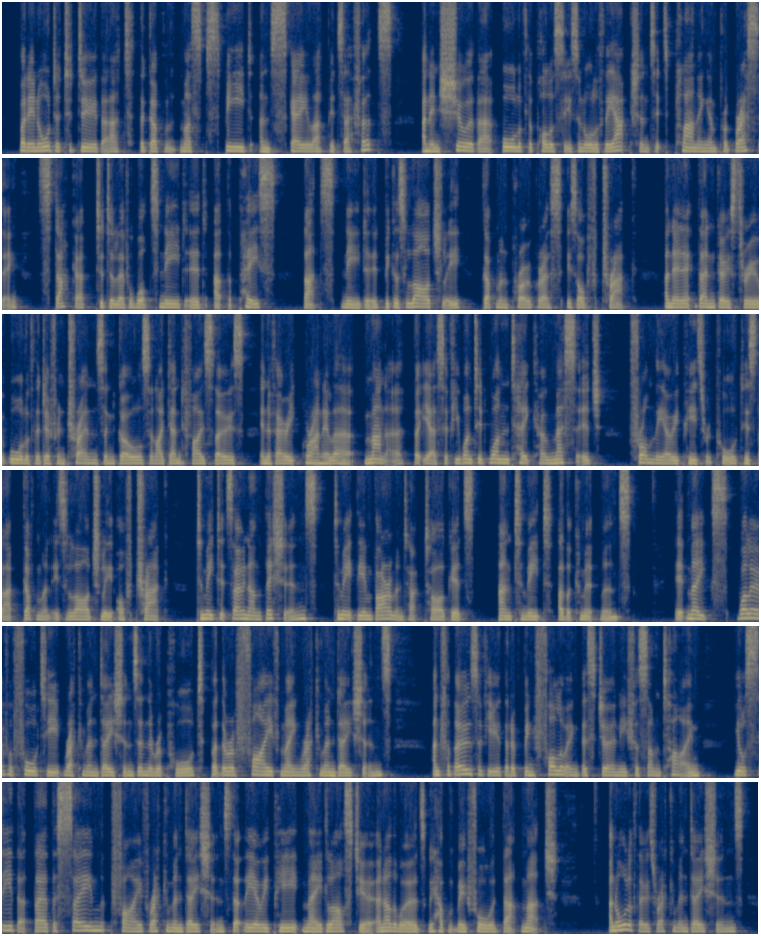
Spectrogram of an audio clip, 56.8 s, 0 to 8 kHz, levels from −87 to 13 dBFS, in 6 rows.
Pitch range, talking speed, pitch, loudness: 170-190 Hz, 170 wpm, 175 Hz, -21 LUFS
